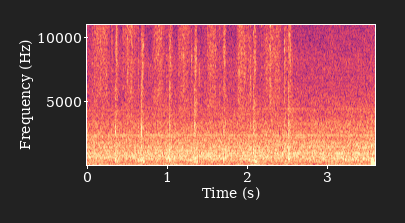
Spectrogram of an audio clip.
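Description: A spray bottle hisses as it sprays.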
